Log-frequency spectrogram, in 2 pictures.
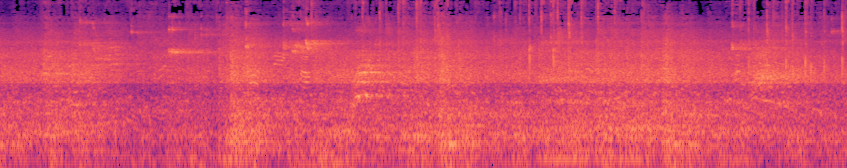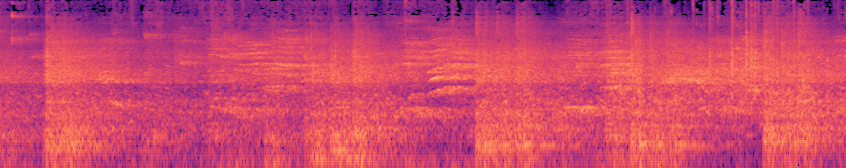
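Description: Spectators murmur and call out in a large echoing hall.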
